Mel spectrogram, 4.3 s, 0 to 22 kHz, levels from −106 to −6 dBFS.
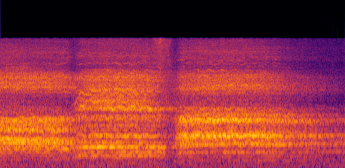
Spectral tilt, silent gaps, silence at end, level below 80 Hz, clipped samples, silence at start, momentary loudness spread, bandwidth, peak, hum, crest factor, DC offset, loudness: -1.5 dB/octave; none; 0 s; -60 dBFS; under 0.1%; 0 s; 11 LU; 8.8 kHz; -10 dBFS; none; 14 dB; under 0.1%; -23 LUFS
